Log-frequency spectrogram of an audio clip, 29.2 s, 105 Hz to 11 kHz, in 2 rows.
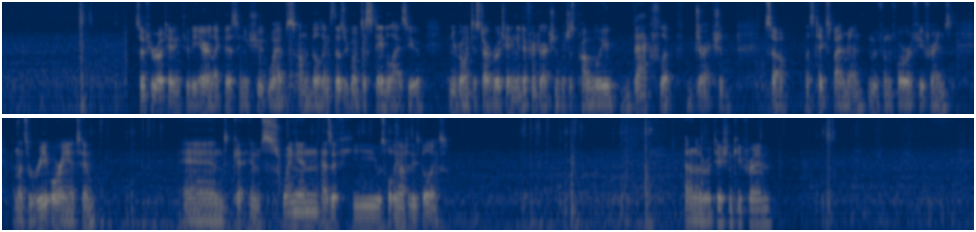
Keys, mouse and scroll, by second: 1.2 space, 1.7 middle click, 12.5 click, 14.8 r, 16.1 r, 18.8 r, 19.3 r, 20.6 middle click, 22.5 r, 23.1 r, 24.2 i, 26.5 KP_Subtract, 26.5 click, 26.8 click, 26.9 space.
